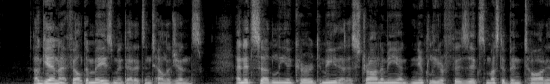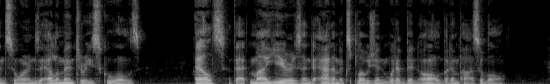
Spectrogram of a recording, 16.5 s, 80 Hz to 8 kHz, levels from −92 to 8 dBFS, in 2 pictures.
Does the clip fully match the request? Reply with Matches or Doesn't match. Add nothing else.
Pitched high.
Doesn't match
